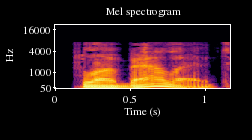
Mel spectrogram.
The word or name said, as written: flabellate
